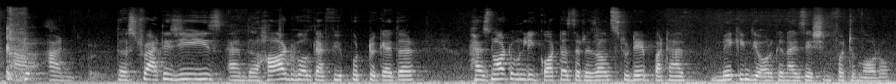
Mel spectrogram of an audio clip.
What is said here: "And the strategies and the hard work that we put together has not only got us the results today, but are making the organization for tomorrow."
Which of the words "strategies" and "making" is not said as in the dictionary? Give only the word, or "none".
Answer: none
